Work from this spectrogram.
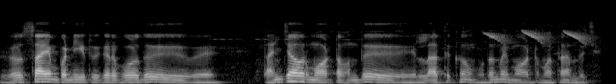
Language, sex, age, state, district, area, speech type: Tamil, male, 60+, Tamil Nadu, Thanjavur, rural, spontaneous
